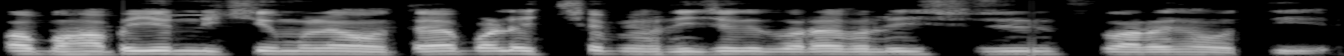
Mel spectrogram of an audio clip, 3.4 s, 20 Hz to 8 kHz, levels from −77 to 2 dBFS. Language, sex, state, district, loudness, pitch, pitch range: Hindi, male, Uttar Pradesh, Jyotiba Phule Nagar, -19 LUFS, 145 Hz, 140-155 Hz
